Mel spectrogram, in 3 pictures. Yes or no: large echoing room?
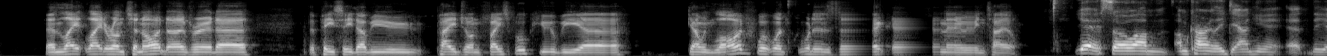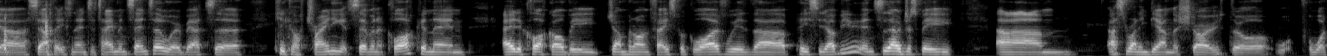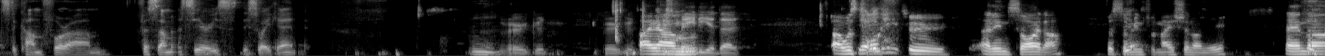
no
